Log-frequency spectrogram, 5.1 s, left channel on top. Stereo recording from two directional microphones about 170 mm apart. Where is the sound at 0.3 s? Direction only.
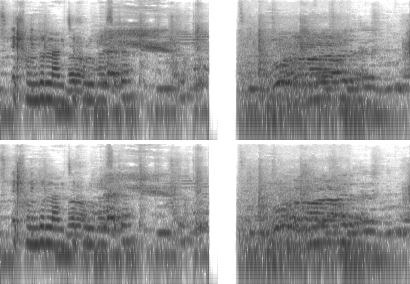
Centre (ahead or behind).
